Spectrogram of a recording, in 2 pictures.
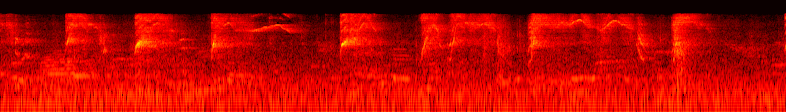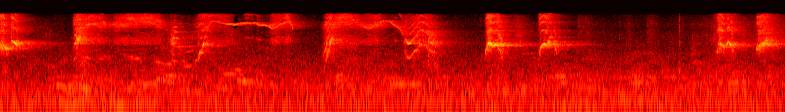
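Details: Baby monkey Santo, in a bad mood, cries on and on as his mother Sara pays no attention; piercing high screeches, some wavering and arched, burst out roughly once a second with short quiet gaps between.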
